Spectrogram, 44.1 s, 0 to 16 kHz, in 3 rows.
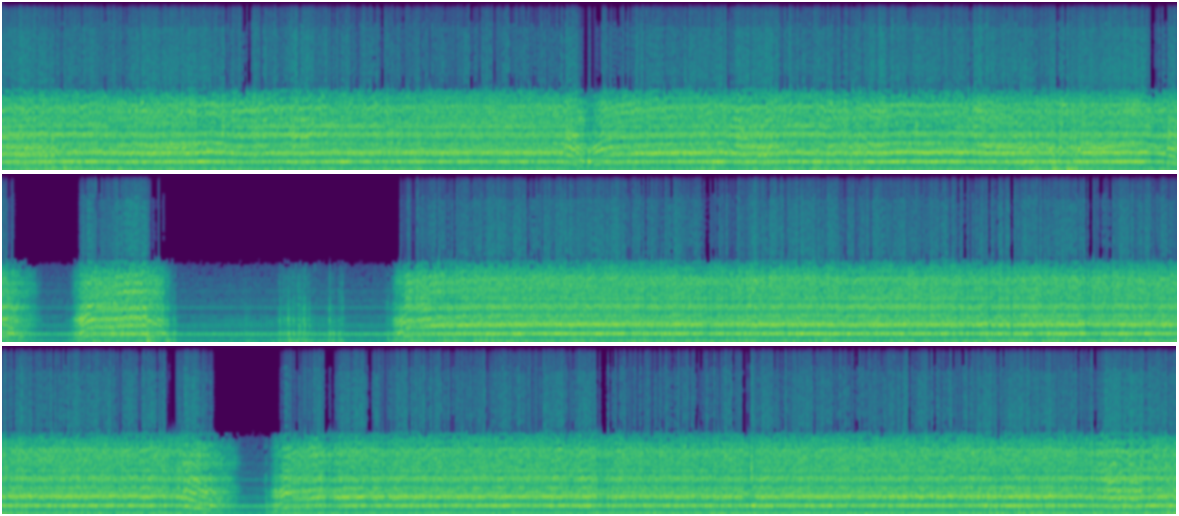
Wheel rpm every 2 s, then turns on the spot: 220, 220, 230, 190, 220, 220, 220, 120, 80, 20, 210, 230, 230, 230, 240, 220, 110, 230, 230, 230, 230, 230.
none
